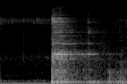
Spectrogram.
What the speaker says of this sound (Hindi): अब हम डालेंगे अपना पोहा जो हमने यहाँ पे धो के रखे हुए थे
